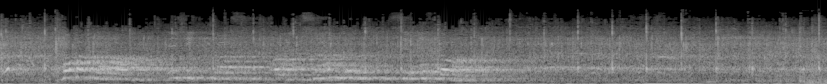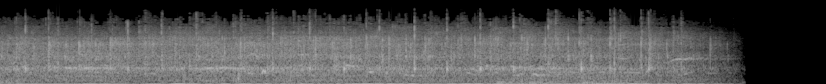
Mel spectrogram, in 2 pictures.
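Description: Audience applause in an ice rink, individual claps distinct, greeting the end of a figure skating free program. A voice is heard over it in the first few seconds, and the applause cuts off suddenly just before the end.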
